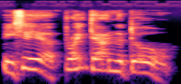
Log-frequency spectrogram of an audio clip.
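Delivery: frantic high shouting; boy shrieking. Acted. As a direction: scream it out to the crowd outside.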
